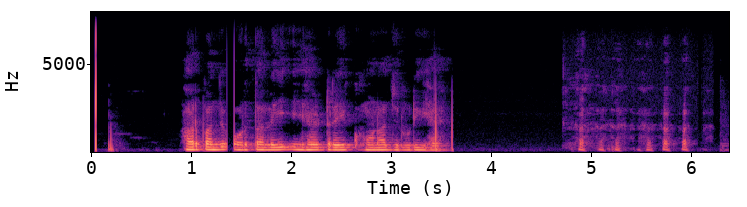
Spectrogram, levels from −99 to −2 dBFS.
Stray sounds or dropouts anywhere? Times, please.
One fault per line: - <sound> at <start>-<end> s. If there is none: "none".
- dropout at 1.4-1.4 s
- laugh at 4.7-6.2 s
